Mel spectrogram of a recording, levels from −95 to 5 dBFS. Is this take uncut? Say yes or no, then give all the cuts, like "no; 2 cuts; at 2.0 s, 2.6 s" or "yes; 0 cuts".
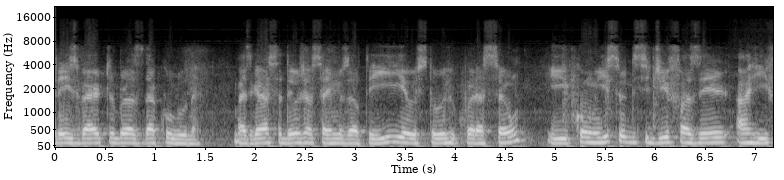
yes; 0 cuts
